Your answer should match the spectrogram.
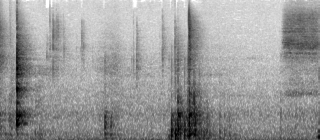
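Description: Dice and miniatures being handled on a tabletop gaming mat: a sharp click just after the start, a few softer knocks, and a brief rattle near the end.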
